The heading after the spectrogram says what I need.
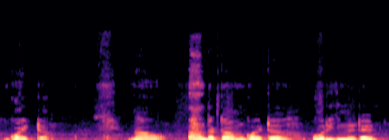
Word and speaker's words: goiter: pronunciation is quite and we should not pronounce like quite okay it will be a wrong pronunciation but rather we should pronounce weiter now the term quiter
